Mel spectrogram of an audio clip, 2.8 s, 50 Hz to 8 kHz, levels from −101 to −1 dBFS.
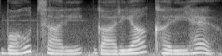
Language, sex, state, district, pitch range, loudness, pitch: Hindi, female, Assam, Kamrup Metropolitan, 180-215 Hz, -16 LUFS, 195 Hz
